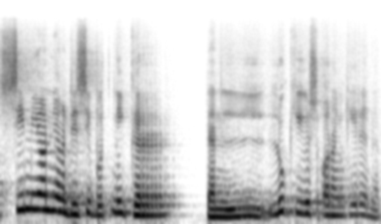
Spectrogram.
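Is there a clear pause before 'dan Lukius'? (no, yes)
yes. A pause separates the two names as two units. Two different people are being listed. "kalau dibacakan dua orang"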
